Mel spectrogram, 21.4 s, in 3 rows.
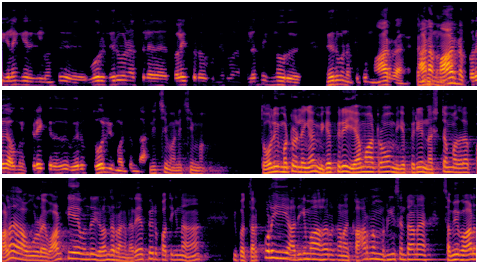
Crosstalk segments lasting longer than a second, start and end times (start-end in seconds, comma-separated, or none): none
